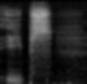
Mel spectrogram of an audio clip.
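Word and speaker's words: Ypres: was a bishop of eeps in belgium that's spelled y-p-r-e-s and there was an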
